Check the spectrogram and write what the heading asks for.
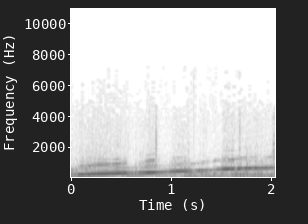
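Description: A radio sound-effect tone for a rocket readying for launch, rising steadily and smoothly in pitch over a low rumble.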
